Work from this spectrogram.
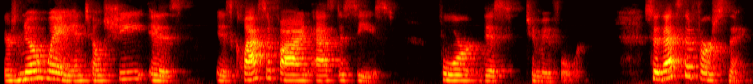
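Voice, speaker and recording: A woman's voice: mid-range voice, animated, slow pace. A woman hosting a casual livestream commentary, speaking emphatically and repeating phrases for emphasis. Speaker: livestream host. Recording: echoey room.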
